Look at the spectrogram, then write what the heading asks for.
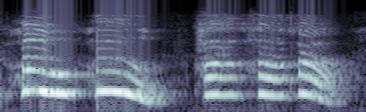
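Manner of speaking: high throat laugh, hoo hoo ha; light throaty hoo hoo ha laugh. Shown as a demonstration. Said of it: "less of my throat".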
